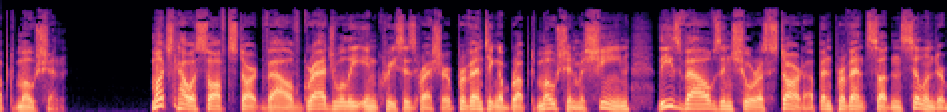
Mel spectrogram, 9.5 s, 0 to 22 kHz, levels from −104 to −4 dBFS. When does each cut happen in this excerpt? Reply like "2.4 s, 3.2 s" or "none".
1.7 s, 4.1 s, 5.7 s, 7.6 s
